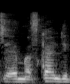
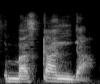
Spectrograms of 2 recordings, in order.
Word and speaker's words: Maskanda: They call it Maskandi, and we even accustomed ourselves, pronouncing it like that, Maskandi, but it's Maskanda. Maskanda is the Zulu.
